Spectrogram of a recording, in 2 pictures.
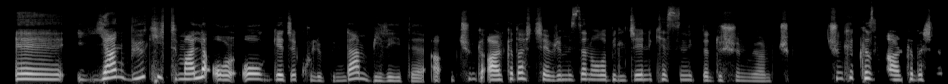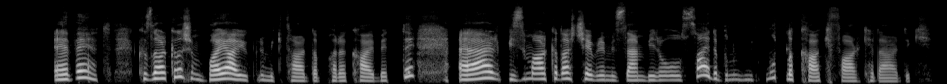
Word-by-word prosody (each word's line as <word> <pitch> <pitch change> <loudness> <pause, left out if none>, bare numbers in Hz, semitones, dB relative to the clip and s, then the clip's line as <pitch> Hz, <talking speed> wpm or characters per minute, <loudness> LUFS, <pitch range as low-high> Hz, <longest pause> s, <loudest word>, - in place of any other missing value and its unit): Eee, 240 -2 +2
iii, 215 +2 -5
yani, 315 -3 +5
büyük 325 +8 -2
ihtimalle 250 0 +3
or 215 -1 0
o 250 -2 +2
gece 220 0 -1
kulübünden 185 - -4
biriydi. 165 -4 -9
A - - -4 0.2
çünkü 255 0 -6
arkadaş 245 +5 +2
çevremizden 215 +1 -5
olabileceğini 220 0 -5
kesinlikle 210 -5 -10
düşünmüyorum. 165 -5 -9
Çün - - -7 0.3
çünkü 275 +3 -6
kız 285 -1 -1
arkadaşım 225 - -2 0.6
Evet, 235 +4 +3 0.3
kız 255 0 -5
arkadaşım 275 - +3
bayağı 235 +2 +9
yüklü 210 0 -8
miktarda 175 -3 -4
para 175 +2 -6
kaybetti. 180 - -2 0.5
Eğer 250 +5 +8
bizim 235 +4 -4
arkadaş 260 +1 +3
çevremizden 200 -4 -1
biri 200 0 -3
olsaydı 205 - 0
bunu 220 0 -11
mü 215 0 -13
mutlaka 225 - -2
ki - - -13
fark 160 -1 -5
ederdik. 150 -3 -10
220 Hz, 130 wpm, -24 LUFS, 190-255 Hz, 0.6 s, bayağı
